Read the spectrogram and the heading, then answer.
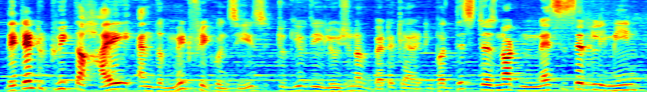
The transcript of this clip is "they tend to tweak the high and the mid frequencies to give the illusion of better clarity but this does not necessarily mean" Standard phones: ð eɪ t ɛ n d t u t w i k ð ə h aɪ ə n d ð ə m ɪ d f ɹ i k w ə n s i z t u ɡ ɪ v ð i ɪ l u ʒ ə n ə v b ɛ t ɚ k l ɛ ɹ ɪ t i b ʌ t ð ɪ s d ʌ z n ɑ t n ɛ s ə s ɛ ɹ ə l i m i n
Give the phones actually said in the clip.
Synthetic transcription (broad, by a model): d eɪ t ɛ n d t u t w i k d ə h aɪ ə n d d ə m ɪ d f ɹ i k w ə n s i z t u ɡ ɪ v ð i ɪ l u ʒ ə n ə v b ɛ t ɚ k l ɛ ɹ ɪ t i b ʌ t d ɪ s d ʌ z n ɑ t n ɛ s ə s ɛ ɹ ə l i m i n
